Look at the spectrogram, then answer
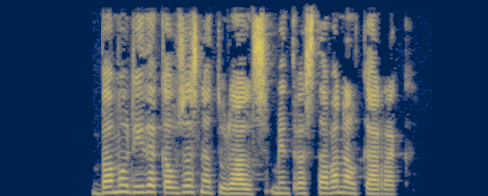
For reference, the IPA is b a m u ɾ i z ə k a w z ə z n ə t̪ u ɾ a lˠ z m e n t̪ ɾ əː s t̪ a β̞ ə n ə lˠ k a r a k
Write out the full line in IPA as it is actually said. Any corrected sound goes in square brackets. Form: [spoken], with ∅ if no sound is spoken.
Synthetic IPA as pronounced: b a m u ɾ i [ð] ə k a w z ə z n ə t̪ u ɾ a lˠ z m e n t̪ ɾ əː s t̪ a β̞ ə n ə lˠ k a r [ə] k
